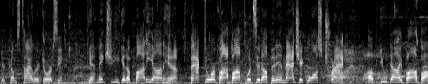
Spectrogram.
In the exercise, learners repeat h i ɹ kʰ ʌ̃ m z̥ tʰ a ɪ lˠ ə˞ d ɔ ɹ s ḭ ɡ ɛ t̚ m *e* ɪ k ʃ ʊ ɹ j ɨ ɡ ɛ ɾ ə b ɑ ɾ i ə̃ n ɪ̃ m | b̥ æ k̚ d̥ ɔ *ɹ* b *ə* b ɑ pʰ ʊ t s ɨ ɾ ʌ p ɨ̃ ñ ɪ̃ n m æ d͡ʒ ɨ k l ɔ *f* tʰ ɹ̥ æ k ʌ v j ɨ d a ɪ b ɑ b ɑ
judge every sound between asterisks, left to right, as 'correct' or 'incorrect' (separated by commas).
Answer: correct, correct, incorrect, incorrect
